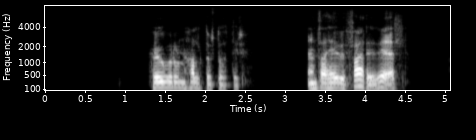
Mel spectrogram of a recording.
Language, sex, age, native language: Icelandic, male, 40-49, Icelandic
